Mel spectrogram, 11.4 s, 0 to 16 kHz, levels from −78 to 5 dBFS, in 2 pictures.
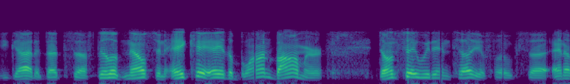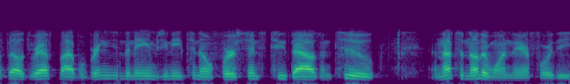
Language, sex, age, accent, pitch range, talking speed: English, male, 40-59, American, 105-125 Hz, 210 wpm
